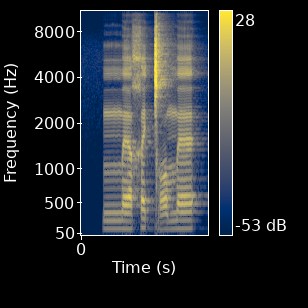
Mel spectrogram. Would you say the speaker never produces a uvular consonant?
no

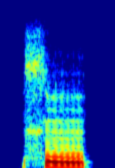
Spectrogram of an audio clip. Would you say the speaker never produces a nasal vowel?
no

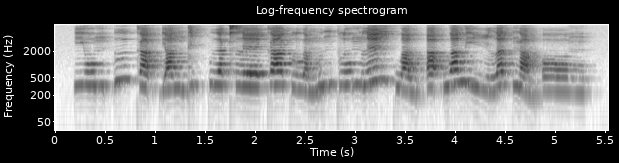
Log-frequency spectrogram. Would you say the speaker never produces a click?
yes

